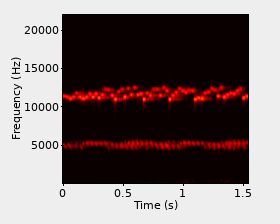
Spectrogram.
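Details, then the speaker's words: Shrill warbling pairing chirp held about two seconds from the phone, transmitting Wi-Fi (2.4 GHz) network details to an Imou Ranger 2 security camera; device must point at the camera with volume up; normal pairing tone. "This is transmitting the network information you have provided to the camera to allow it to connect."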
